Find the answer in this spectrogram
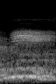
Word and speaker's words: kneel: Before I go to bed at night, I like, L-I-K-E, light, to, T-O, to, kneel, K-N-E-E-L, kneel. So here K is silent.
